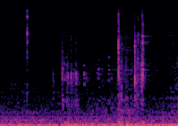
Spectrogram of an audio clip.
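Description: Computer keyboard keys being pressed: a single click less than half a second in, then a short cluster of keystrokes about a second in and a quicker run of several clicks near the end.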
